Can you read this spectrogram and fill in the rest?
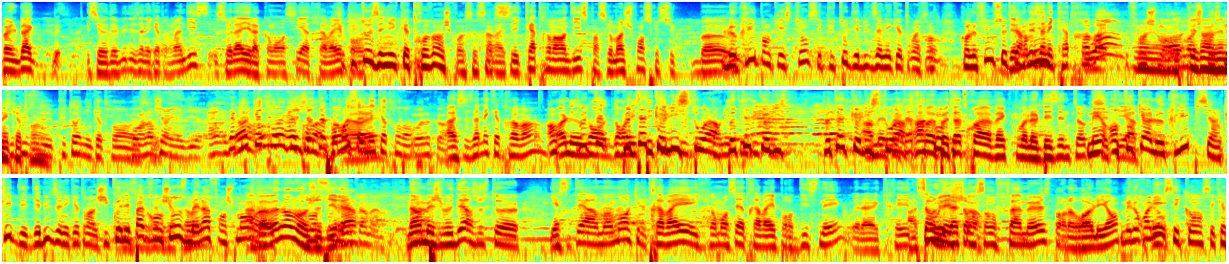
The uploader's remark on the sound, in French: Enregistré au Hurling pub (8 Rue Descartes, 75005 Paris), le vendredi 31 mai 2019.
